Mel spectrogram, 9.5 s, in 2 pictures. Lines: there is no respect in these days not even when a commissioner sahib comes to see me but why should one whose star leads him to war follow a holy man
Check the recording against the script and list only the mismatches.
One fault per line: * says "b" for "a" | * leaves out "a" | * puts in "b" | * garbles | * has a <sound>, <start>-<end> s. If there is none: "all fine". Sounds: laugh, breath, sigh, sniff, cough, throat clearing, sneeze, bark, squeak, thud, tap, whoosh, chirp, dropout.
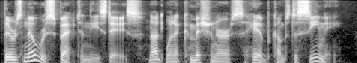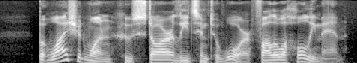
* leaves out "even"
